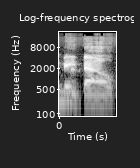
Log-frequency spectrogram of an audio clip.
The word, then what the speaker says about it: Mabel: our heroine mabel um is it mae bell or mabel how should i pronounce i say it may belle but i mean you do you it's dating okay maybelle uh the spelling would suggest maybelle i would say um and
